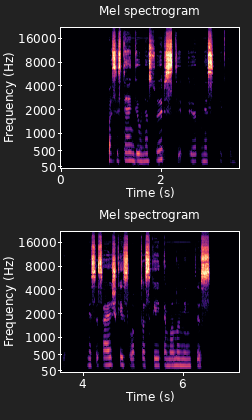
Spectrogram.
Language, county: Lithuanian, Klaipėda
